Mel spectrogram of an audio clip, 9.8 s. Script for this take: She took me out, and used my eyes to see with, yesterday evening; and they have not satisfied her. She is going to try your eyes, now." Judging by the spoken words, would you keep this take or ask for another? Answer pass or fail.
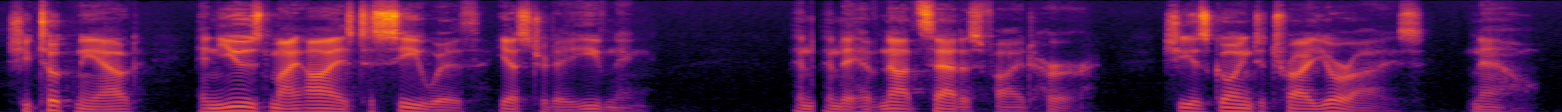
fail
